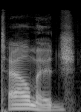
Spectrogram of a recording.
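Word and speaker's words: Tallmadge: Talmadge, that's T-A-L-L-M-A-D-G-E, pronounced Talmadge. Copley, C-O-P-L-E-Y, Copley Township. Buchtel High School, that's B-U-C-H-T-E-L, Buchtel High School, City Barberton.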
